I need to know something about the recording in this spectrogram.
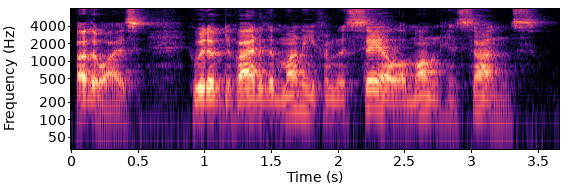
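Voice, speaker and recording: A man hosting a storytelling show, reading a folk tale aloud in a relaxed, chatty way. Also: lowish voice, fairly quick, reverberant. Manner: relaxed, chatty, reads aloud with small slips and laughs. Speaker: storyteller host.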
